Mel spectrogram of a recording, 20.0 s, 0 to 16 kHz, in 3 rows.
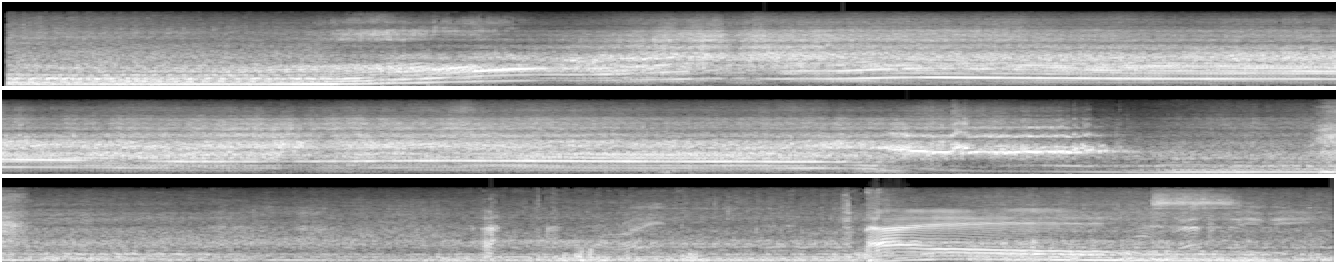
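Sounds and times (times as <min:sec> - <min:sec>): car engine revving: 0:00.1 - 0:20.0.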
